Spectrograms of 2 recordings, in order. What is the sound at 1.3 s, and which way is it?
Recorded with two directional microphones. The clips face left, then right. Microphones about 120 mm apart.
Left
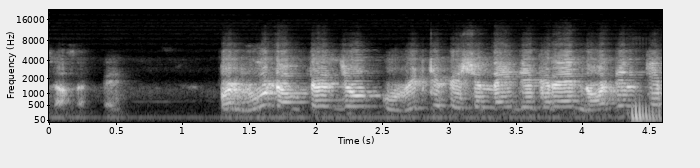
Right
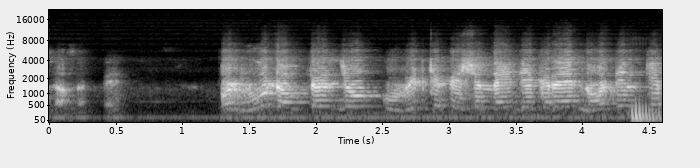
Speech, 25° left (ahead or behind).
